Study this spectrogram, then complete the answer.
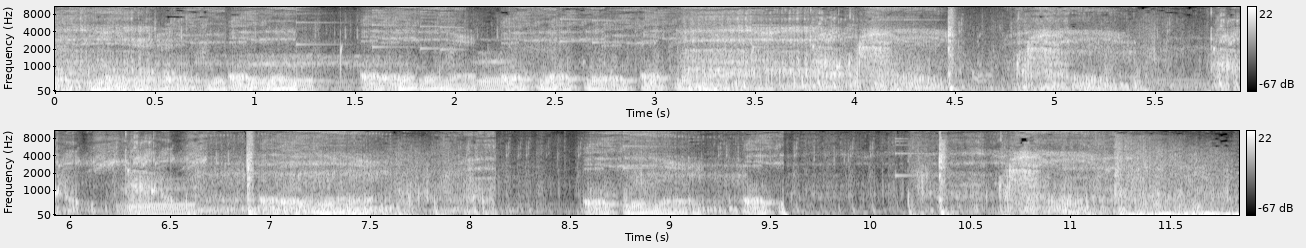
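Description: A sword strikes creatures with sharp hits.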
